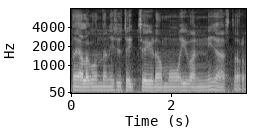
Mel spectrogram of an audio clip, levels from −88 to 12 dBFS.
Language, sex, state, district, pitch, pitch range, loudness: Telugu, male, Andhra Pradesh, Visakhapatnam, 115 Hz, 115-125 Hz, -16 LUFS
